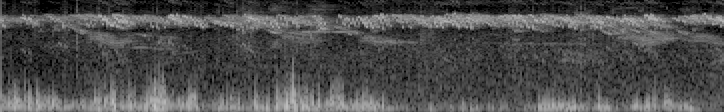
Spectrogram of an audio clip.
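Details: Red avadavats (strawberry finches) in Karachi singing a dense, high, thin twittering that runs without pause, over low soft thumps and fluttering of wings.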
